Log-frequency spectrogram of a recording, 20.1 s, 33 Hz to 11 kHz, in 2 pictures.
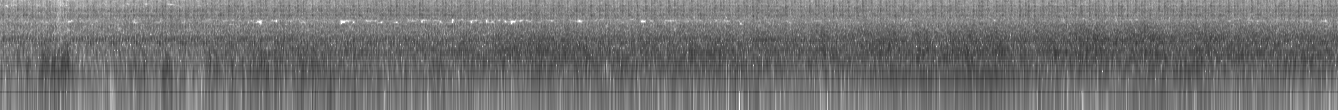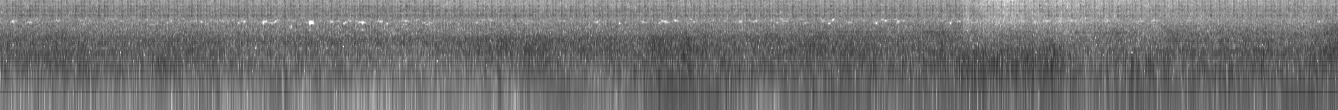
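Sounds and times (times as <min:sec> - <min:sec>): turboprop aircraft drone: 0:00.0 - 0:20.0.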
